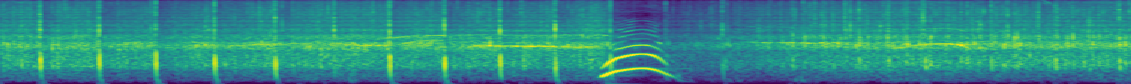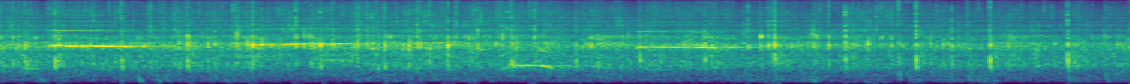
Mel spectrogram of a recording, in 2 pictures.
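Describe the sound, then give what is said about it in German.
A crowd claps steadily and densely for about eleven seconds for the background team who set up lights, band and technology, with sharp individual claps standing out early on and a brief swooping whistle rising and falling near the start. “Können wir diesen Leuten im Hintergrund einfach mal einen fetten Applaus geben für das, was sie Gott für Gott leisten?”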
